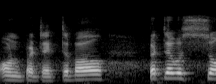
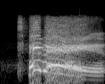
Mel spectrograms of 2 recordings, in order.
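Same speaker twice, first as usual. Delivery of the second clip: put-on very high, loud shout in cartoon-boy voice; 8 dB louder than usual. Acting out a silly bit about a penguin and a slide: Timmy from South Park shout. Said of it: "He's like".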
